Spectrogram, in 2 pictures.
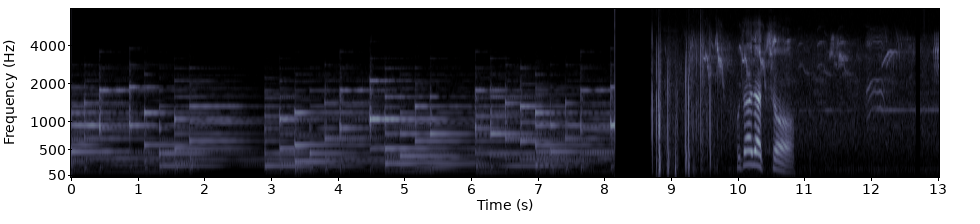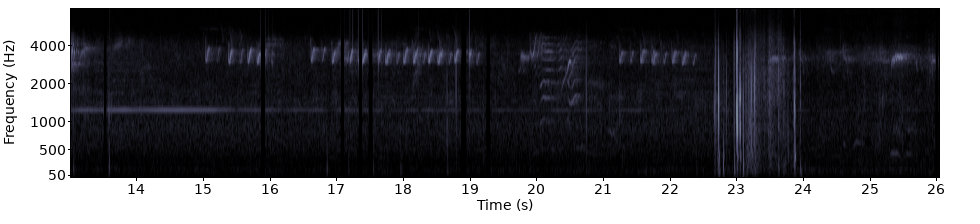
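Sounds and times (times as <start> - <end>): small birds chirping: 9.0 - 14.3, 15.0 - 22.6, 23.4 - 26.0
thin whistle-like tone: 12.4 - 16.1.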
